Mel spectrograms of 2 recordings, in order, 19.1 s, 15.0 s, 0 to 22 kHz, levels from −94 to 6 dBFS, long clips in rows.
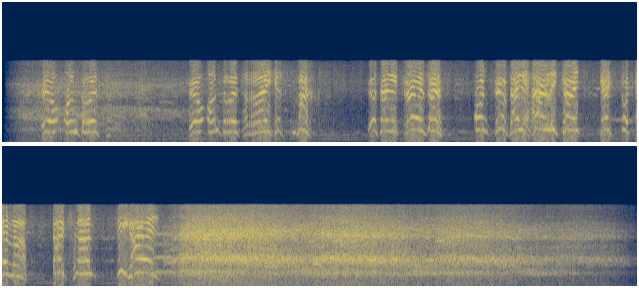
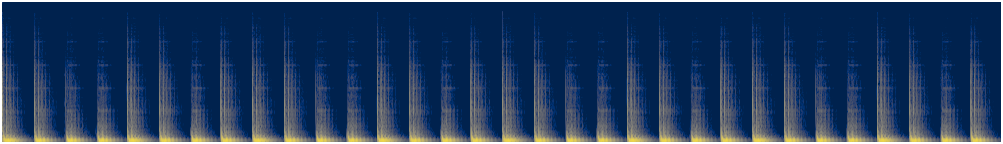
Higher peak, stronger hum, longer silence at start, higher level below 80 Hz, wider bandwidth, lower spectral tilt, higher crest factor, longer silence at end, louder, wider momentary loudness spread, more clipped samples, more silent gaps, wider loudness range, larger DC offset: about the same, 0 dBFS vs 0 dBFS; neither; first, 0.2 s vs 0 s; second, -44 dBFS vs -12 dBFS; first, 4 kHz vs 2.3 kHz; second, -6 dB/octave vs -11 dB/octave; about the same, 12 dB vs 12 dB; about the same, 0.2 s vs 0.2 s; first, -10 LUFS vs -15 LUFS; first, 18 LU vs 4 LU; second, under 0.1% vs 0.2%; neither; first, 7 LU vs 1 LU; neither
